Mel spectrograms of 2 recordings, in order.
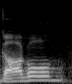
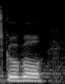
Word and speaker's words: Google: So before that, he sold a company to a small company that you might not have heard of I think it's pronounced Goggle. I'm not sure. Um, uh, maybe it's Google.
